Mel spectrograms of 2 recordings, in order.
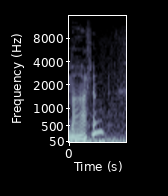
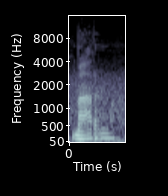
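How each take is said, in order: First: The middle T is clearly pronounced. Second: The middle T is slurred away. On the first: The speaker calls it right. "I made uh, the effort to say Martin tonight and to pronounce the T correctly" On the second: The speaker calls it wrong. "always get in trouble for uh, slurring"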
